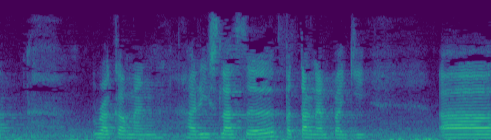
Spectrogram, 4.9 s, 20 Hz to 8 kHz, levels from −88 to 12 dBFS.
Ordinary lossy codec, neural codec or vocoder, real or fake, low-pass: MP3, 32 kbps; none; real; 7.2 kHz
